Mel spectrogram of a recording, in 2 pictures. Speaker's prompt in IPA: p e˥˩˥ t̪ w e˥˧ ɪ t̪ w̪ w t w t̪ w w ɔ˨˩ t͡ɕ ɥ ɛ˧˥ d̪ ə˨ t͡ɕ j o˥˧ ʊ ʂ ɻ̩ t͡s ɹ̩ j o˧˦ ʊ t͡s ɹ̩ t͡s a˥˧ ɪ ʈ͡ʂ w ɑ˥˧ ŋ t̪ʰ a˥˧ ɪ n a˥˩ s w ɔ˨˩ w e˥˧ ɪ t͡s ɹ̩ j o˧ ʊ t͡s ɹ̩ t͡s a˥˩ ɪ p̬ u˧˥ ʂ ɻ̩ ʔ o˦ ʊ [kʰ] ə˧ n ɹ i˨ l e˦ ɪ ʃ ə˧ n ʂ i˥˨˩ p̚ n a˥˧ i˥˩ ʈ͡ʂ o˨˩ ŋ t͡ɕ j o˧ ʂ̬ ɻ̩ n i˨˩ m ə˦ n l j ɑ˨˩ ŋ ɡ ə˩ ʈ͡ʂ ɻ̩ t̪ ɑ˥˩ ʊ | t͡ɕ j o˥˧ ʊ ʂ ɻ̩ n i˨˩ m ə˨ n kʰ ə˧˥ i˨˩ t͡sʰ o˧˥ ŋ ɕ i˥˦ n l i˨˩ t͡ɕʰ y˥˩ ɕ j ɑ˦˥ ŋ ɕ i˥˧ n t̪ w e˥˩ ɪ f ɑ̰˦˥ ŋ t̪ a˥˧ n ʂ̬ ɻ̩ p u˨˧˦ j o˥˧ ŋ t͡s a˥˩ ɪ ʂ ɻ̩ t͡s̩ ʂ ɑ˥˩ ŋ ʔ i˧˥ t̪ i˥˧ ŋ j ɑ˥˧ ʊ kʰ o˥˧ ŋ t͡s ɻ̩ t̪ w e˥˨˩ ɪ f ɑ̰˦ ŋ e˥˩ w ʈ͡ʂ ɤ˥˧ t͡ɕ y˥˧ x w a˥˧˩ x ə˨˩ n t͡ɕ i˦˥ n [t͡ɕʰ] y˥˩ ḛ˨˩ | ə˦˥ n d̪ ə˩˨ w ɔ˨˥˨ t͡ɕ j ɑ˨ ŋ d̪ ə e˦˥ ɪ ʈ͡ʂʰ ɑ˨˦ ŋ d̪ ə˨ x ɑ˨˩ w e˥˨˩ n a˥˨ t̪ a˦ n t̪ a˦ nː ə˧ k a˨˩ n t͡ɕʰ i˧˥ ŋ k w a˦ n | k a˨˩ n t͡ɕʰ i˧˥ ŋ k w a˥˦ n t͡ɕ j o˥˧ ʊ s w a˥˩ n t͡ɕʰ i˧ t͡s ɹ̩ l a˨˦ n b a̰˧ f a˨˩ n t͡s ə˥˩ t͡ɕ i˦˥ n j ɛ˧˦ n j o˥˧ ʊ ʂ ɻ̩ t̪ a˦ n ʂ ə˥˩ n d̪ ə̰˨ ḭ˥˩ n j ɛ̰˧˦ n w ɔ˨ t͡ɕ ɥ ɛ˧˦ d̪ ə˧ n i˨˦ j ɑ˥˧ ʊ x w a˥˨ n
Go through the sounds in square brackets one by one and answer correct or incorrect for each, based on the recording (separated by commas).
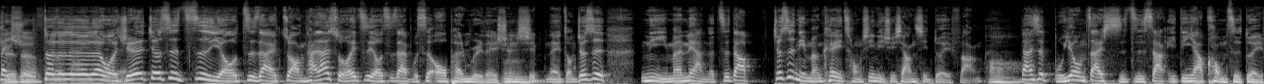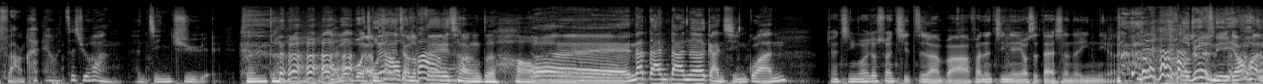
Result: incorrect, incorrect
